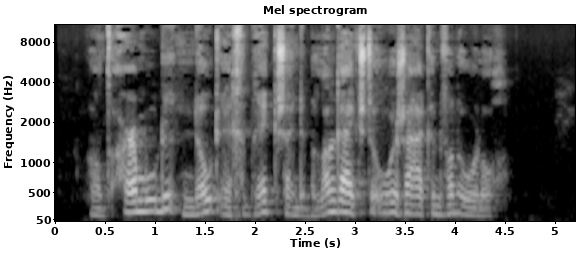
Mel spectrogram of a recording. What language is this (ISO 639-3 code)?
nld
